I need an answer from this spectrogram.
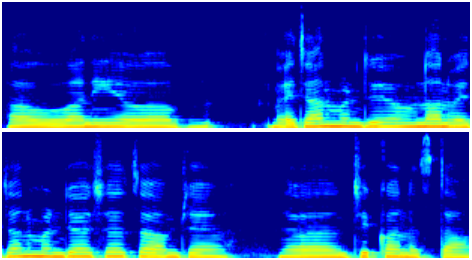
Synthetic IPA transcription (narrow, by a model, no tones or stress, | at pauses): aɽ̃i | ʋɛd͡ʑanm̤əɳd͡ʑeunanʋɛd͡ʑanm̤əɳd͡ʑeəɕat͡samt͡ɕẽ | t͡ɕikənəst̪a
